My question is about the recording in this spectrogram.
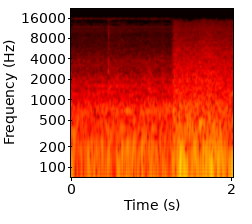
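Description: A ship under way at sea: a low steady rumble, then from about a second in a louder rushing of water as the hull pushes through the waves and throws up its bow wave.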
